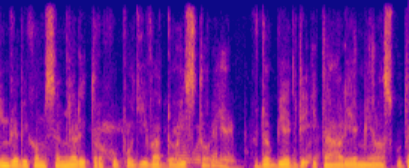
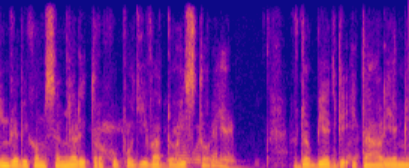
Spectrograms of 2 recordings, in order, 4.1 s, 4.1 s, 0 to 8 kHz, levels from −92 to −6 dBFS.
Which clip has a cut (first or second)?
first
